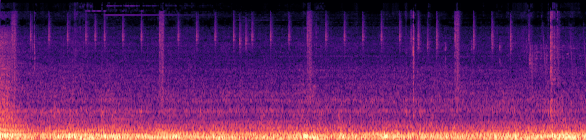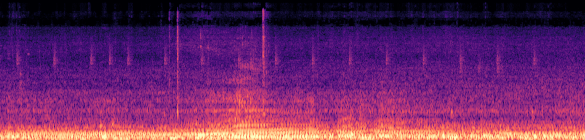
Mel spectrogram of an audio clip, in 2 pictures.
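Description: A Dodge Charger R/T accelerates with newly fitted paddle shifters, its engine rumbling loudly and rising through a pull, with a shift-like change in tone partway through.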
